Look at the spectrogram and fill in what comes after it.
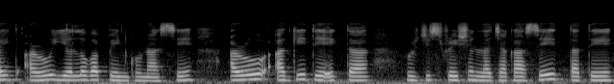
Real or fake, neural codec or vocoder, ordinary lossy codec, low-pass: real; none; none; 7.2 kHz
